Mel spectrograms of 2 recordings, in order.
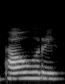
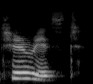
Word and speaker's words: tourist: So, yang ini bro and sis untuk ini itu bukan dibacanya bukan tauris ya, tapi tourist. Tourist. Jadi o-nya itu tipis aja.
